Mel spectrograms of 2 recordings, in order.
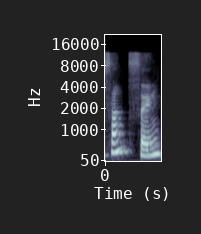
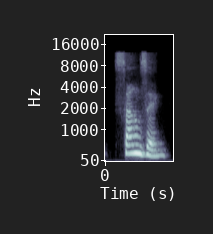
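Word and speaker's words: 三千: Hati-hati ya, bukan sangseng, tapi sangzeng.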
